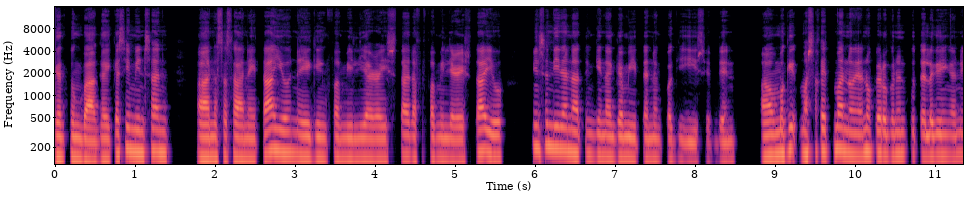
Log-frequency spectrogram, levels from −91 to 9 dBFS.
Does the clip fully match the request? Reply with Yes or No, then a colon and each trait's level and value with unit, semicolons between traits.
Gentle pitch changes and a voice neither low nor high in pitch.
No: average, 3.5 semitones; medium, 145 Hz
